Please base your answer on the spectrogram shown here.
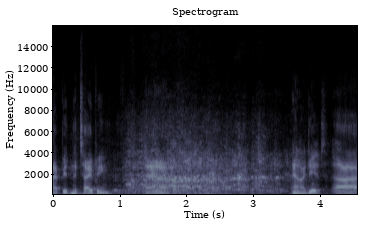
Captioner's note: laughter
